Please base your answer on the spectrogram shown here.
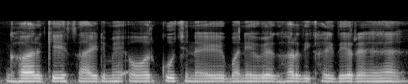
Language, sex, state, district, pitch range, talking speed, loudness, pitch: Hindi, male, Jharkhand, Deoghar, 140-145 Hz, 205 wpm, -17 LUFS, 145 Hz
